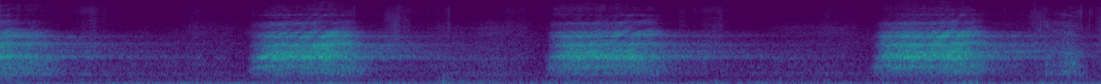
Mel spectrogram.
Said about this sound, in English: Full breathe out, improve your breathe out.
